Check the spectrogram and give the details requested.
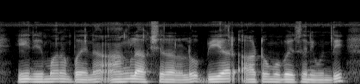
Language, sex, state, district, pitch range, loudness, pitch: Telugu, male, Telangana, Adilabad, 115-130 Hz, -16 LUFS, 120 Hz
